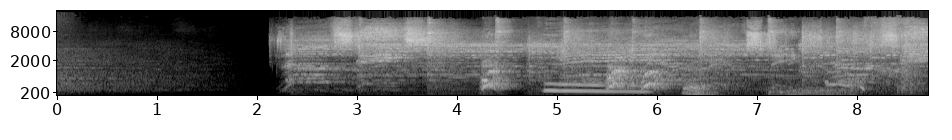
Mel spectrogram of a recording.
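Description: After a fading rush of noise and a brief silence, a dog barks and yips repeatedly amid a busy, dense mix of other sounds, fairly loud throughout.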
